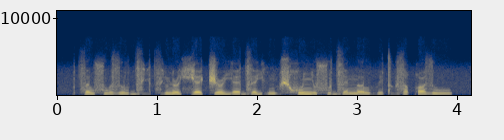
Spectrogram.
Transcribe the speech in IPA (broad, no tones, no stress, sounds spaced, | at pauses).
t͡s ʌ l sʷ ʌ z u l d͡z i̤ t͡s i̤ l ɳ ə˞ ç ɛ t͡ʃ ə˞ j ɛ d͡z ɛ j i̤ n ṳ ʃ χʷ ʌ ɲ ɛ sʷ ɪ d͡z ɛ n ʌ l ṳ ɪ̯ t ṳ z ʌ qʷ ə˞ z u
